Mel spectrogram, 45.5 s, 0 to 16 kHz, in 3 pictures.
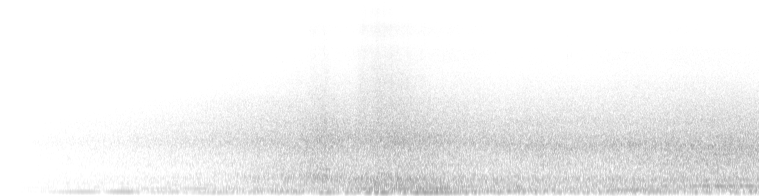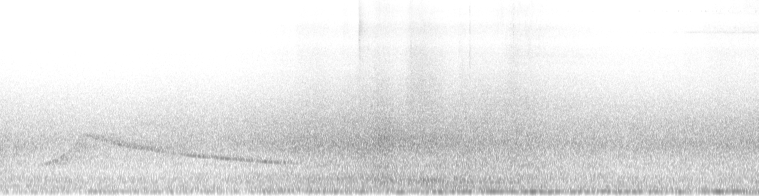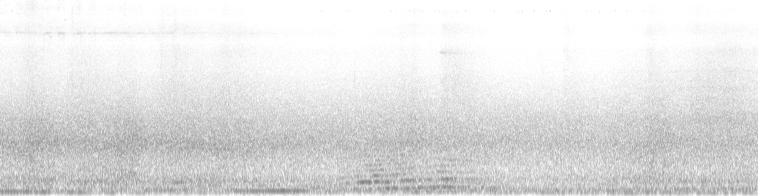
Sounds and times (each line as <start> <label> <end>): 28.0 Cars and Motorcycles passing by 41.4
